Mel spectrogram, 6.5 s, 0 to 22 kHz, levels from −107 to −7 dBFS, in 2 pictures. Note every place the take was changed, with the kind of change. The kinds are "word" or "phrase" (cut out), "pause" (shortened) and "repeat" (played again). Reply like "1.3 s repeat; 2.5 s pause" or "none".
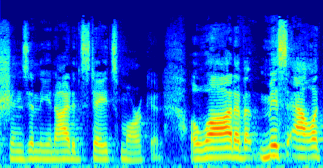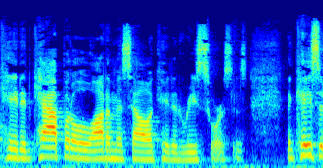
none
